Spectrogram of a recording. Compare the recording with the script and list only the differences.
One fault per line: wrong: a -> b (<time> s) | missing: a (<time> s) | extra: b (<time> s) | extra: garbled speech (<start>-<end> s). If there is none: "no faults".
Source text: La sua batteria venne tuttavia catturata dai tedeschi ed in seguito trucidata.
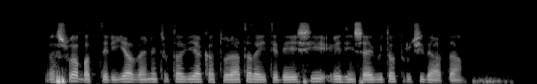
no faults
